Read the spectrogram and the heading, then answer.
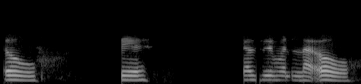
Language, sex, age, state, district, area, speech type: Bodo, female, 30-45, Assam, Kokrajhar, rural, conversation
